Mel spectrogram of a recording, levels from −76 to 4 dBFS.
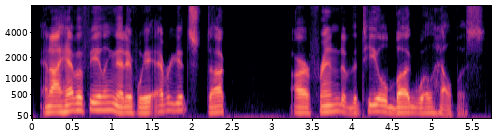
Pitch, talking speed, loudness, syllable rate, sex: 115 Hz, 210 wpm, -17 LUFS, 4.6 syllables/s, male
